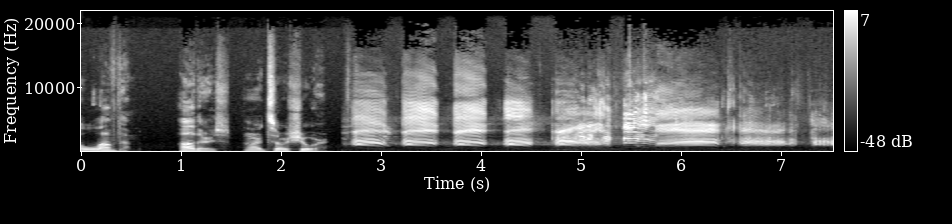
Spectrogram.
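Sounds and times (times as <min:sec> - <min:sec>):
speech: 0:00.0 - 0:02.8
crows cawing: 0:02.6 - 0:07.5.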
